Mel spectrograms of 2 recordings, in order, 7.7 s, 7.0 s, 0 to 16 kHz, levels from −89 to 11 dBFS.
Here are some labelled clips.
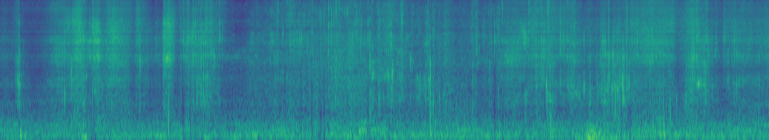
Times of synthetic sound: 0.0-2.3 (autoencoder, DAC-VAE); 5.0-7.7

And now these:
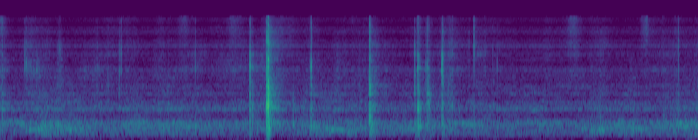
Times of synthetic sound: 0.0-7.0 (codec, SNAC)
